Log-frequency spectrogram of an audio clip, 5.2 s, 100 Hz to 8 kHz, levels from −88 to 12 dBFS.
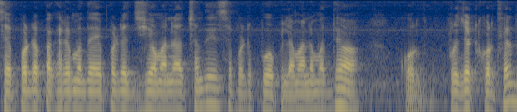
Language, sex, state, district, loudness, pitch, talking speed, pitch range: Odia, male, Odisha, Malkangiri, -21 LUFS, 110 Hz, 150 wpm, 110-115 Hz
